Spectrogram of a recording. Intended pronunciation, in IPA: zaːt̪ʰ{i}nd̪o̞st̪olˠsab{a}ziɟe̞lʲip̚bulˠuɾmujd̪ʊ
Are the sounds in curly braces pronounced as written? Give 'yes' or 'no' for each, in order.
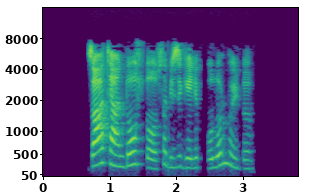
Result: no, no

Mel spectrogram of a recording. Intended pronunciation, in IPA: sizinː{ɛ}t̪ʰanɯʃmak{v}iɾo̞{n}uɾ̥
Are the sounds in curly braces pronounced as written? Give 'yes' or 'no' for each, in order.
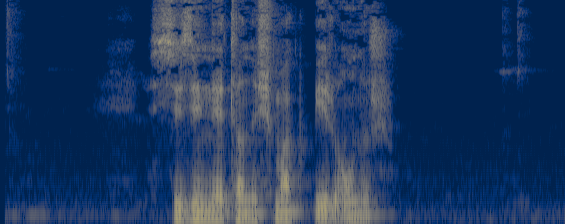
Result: yes, no, yes

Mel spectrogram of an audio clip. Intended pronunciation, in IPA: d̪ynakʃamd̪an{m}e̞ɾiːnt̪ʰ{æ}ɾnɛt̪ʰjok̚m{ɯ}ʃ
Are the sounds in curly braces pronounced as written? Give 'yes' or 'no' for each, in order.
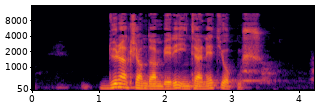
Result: no, yes, no

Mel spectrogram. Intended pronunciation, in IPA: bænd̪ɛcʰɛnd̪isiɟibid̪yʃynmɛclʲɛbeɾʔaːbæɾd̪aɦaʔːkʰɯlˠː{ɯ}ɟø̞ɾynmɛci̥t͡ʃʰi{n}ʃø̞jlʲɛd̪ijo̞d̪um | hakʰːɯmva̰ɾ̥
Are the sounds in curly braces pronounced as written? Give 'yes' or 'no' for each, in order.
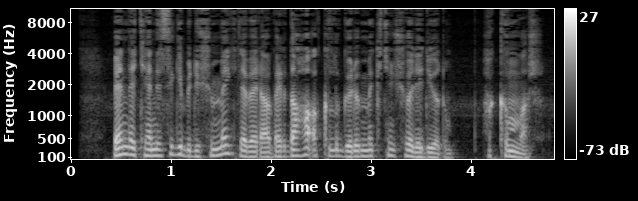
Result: yes, yes

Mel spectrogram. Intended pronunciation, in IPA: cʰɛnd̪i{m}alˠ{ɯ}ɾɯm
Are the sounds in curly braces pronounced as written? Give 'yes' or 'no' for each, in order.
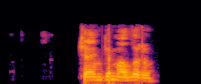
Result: yes, yes

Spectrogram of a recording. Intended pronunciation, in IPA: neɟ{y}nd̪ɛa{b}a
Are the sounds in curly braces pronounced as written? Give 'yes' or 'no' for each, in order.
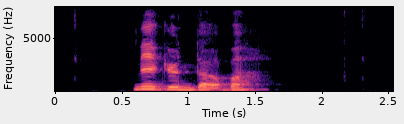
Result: yes, yes

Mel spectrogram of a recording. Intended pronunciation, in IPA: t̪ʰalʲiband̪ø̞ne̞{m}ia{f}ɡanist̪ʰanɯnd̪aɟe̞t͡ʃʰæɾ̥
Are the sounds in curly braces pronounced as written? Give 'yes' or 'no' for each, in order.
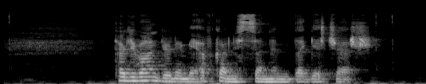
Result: yes, yes

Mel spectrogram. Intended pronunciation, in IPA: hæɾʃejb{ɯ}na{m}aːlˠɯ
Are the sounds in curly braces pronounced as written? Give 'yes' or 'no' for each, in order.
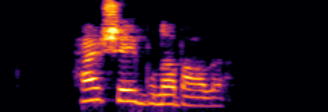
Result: no, no

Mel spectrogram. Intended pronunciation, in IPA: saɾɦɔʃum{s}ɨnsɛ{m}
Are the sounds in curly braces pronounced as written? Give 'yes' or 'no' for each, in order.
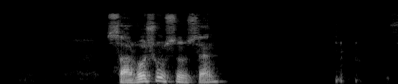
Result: yes, no

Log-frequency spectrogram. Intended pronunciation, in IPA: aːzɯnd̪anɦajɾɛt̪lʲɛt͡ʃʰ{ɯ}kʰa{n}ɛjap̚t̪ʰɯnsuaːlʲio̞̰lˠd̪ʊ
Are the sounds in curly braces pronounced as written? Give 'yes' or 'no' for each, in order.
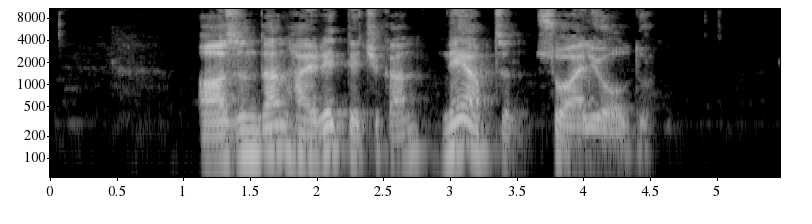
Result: yes, no

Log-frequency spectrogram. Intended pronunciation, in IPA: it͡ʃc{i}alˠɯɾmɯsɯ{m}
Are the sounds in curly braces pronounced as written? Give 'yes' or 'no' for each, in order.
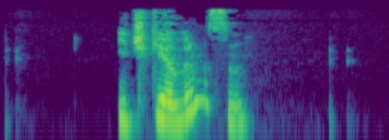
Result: yes, no

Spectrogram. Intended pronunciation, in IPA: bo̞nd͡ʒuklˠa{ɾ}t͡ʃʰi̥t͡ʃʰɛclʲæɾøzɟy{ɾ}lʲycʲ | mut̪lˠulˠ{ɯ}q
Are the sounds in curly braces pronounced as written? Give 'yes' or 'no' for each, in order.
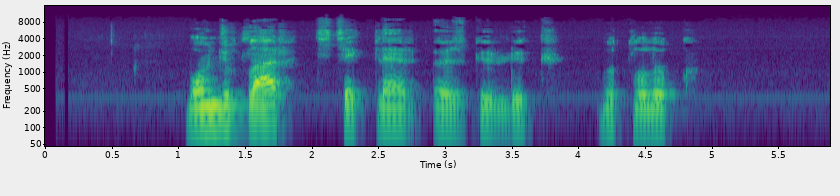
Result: yes, yes, no

